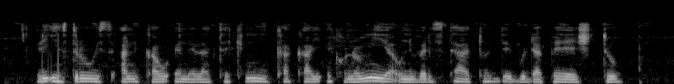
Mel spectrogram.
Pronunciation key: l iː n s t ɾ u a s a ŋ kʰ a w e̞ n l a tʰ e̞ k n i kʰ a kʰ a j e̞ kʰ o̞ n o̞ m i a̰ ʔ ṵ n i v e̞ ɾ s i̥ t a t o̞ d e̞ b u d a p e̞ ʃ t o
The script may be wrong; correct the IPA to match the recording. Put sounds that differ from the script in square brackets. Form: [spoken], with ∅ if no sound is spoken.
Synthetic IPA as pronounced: l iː n s t ɾ u [i] s a ŋ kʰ a w e̞ n l a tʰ e̞ k n i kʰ a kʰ a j e̞ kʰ o̞ n o̞ m i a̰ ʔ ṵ n i v e̞ ɾ s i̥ t a t o̞ d e̞ b u d a p e̞ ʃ t o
